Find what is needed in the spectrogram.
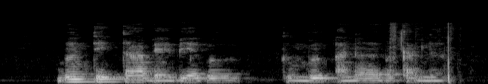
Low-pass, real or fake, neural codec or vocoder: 7.2 kHz; real; none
